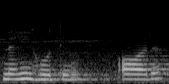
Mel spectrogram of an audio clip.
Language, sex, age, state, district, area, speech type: Hindi, female, 18-30, Madhya Pradesh, Hoshangabad, urban, spontaneous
